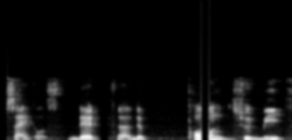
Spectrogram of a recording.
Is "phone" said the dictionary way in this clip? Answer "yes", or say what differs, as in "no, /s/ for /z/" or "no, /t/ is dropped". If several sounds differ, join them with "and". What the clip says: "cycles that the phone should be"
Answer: no, /p/ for /f/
